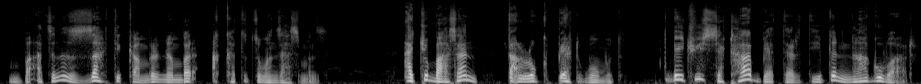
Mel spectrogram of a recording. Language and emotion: Kashmiri, disgusted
